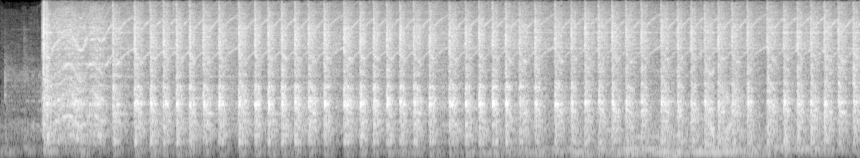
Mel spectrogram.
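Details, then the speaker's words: Jeep with a misfire code and an ionization code, cranking in quick pulses with some compression beats softer than others; uneven cranking cadence, low compression suspected but unconfirmed. "because this thing has got um it does the cadence is not right on this."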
